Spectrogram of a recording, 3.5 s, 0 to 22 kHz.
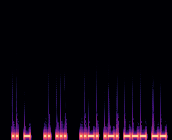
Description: Morse code, heard as a keyed tone, about 32 wpm, 700 Hz. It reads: IT IS FROM
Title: Sentences from Top 1000 Words - Review Part 5 - 30wpm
